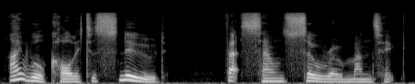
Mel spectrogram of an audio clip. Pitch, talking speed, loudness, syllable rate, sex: 145 Hz, 130 wpm, -17 LUFS, 3.6 syllables/s, male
